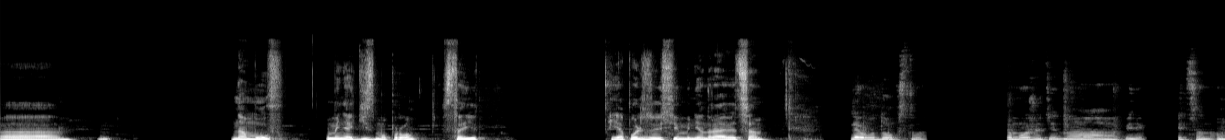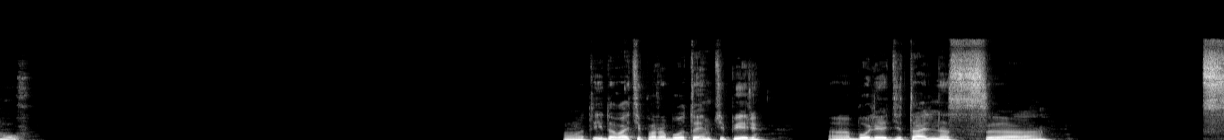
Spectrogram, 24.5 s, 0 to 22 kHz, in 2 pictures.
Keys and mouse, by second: 14.8 alt+q, 16.3 alt+q, 17.5 click, 21.9 click.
